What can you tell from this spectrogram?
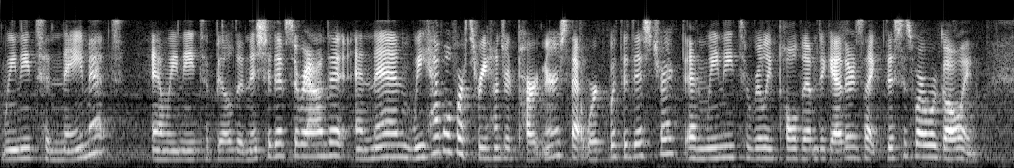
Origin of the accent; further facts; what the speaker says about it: Montana, United States; So, I mean, I often say my story takes me from Head Start to Harvard, from growing up on the Blackfeet Indian Reservation to now leading a high-performing urban district.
